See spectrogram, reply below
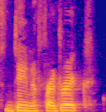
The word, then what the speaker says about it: Dana Fraedrich: You can also just find me at Dana Fraedrick on Instagram.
